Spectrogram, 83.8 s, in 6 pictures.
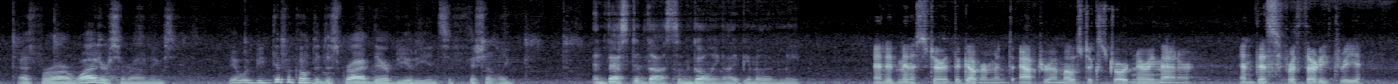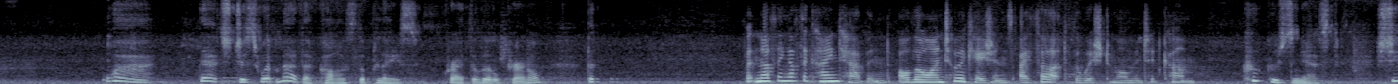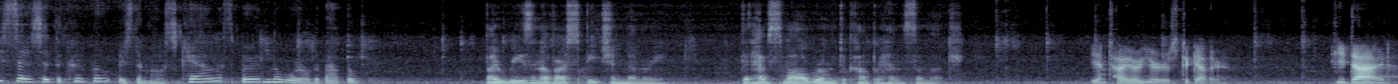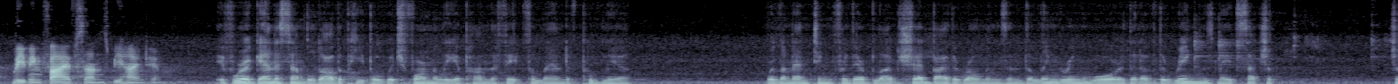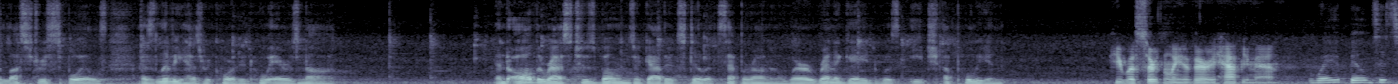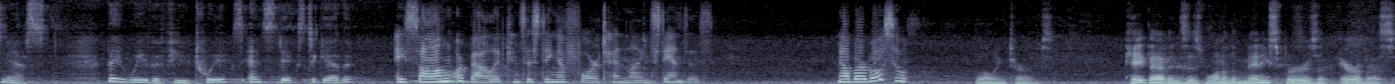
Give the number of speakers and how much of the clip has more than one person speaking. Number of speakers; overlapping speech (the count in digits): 5, no overlap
